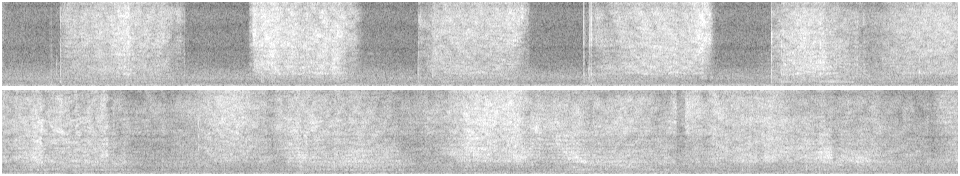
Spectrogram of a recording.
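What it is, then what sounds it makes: Cardboard gift box. Long black nails slowly rub and scratch across the lid of a small, closed, hollow white printed cardboard gift box. Repeated soft, papery scratching strokes with a bright hiss come in a steady rhythm over a constant low hum, staying quiet and even throughout.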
